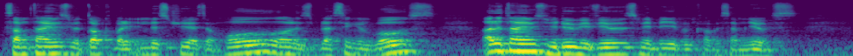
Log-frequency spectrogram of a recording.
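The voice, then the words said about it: Extremely monotone voice. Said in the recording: “my extremely monotone voice”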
